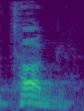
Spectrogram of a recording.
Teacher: The TH comes out hard T in the way it was originally pronounced.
